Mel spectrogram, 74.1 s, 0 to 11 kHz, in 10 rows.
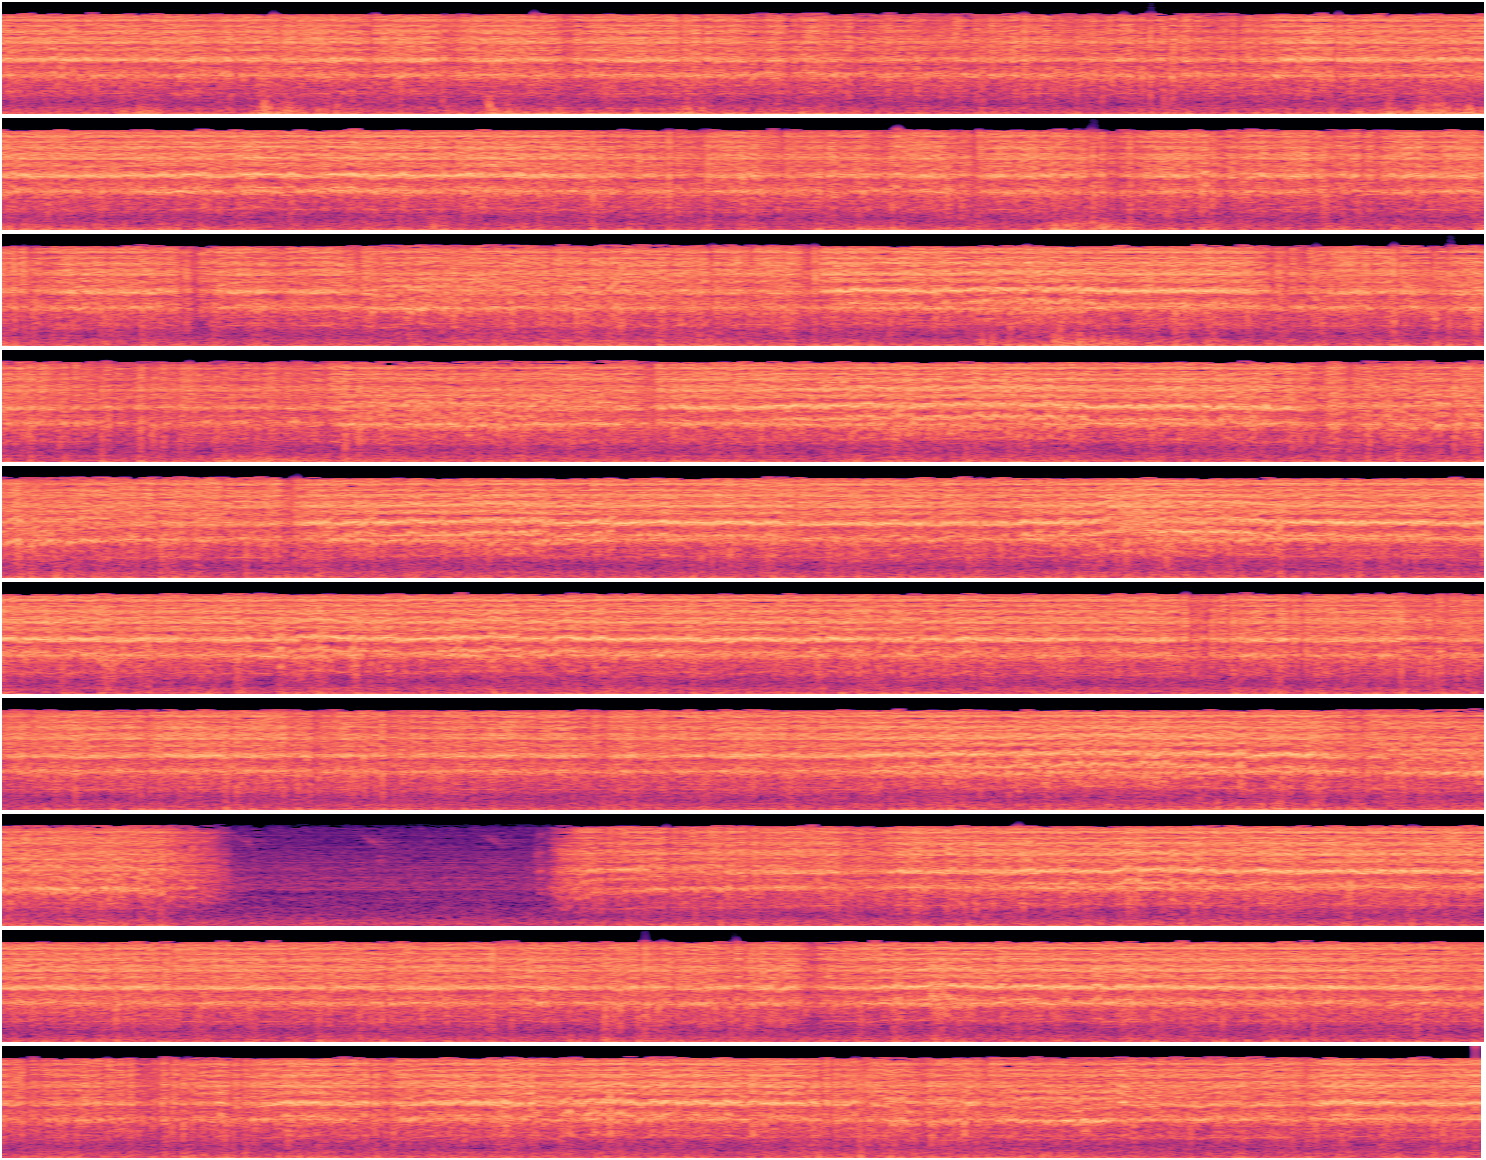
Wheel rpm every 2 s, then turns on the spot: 160, 160, 160, 160, 160, 160, 160, 160, 170, 160, 160, 160, 160, 160, 160, 170, 160, 170, 170, 160, 160, 160, 160, 160, 160, 160, 80, 70, 160, 160, 160, 160, 160, 160, 160, 160, 160.
none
